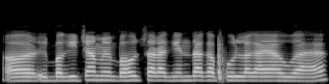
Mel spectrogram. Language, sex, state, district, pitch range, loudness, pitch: Hindi, male, Bihar, Saran, 180-195 Hz, -15 LUFS, 185 Hz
